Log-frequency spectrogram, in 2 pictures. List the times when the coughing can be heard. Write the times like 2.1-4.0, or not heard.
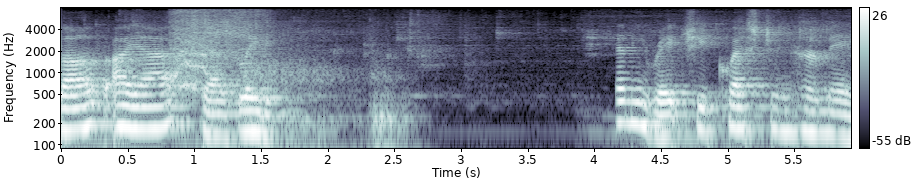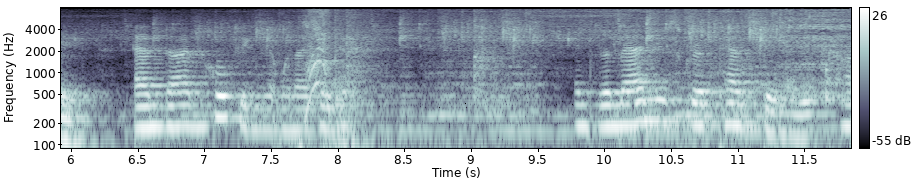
not heard.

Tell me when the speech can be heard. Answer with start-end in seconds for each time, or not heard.
0.0-1.6, 4.2-8.1, 9.8-11.8.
